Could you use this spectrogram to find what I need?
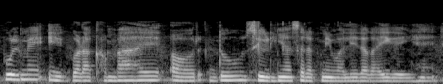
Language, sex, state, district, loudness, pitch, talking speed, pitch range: Hindi, female, Uttar Pradesh, Lalitpur, -16 LUFS, 180 Hz, 190 wpm, 165-195 Hz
